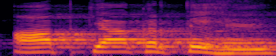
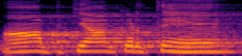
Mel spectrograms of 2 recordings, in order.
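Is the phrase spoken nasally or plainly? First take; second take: plainly; nasally. First: It is spoken in a plain, non-nasal voice. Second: It is spoken through the nose, sounding sharp. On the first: "एक बार देखो आप आप क्या करते हैं" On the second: "इसको नाक से बोलो"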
